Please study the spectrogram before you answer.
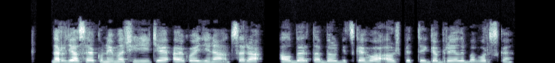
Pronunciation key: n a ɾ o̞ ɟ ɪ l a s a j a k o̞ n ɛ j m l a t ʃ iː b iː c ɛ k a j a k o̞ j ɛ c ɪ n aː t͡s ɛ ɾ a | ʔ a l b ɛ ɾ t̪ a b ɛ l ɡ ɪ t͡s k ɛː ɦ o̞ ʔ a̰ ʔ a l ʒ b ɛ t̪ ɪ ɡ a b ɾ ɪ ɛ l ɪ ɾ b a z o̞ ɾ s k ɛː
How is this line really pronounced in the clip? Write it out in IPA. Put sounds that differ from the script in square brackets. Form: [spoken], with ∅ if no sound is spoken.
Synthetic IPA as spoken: n a ɾ o̞ ɟ ɪ l a s [ɛ] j a k o̞ n ɛ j m l a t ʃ iː [ɟ] iː c ɛ [ʔ] a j a k o̞ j ɛ [ɟ] ɪ n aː t͡s ɛ ɾ a | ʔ a l b ɛ ɾ t̪ a b ɛ l ɡ ɪ t͡s k ɛː ɦ o̞ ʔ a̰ ʔ a l ʒ b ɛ t̪ ɪ ɡ a b ɾ ɪ ɛ l ɪ [∅] b a [v] o̞ ɾ s k ɛː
